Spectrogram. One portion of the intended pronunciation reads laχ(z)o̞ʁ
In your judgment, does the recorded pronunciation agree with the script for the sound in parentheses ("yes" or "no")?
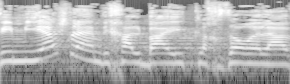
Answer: yes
